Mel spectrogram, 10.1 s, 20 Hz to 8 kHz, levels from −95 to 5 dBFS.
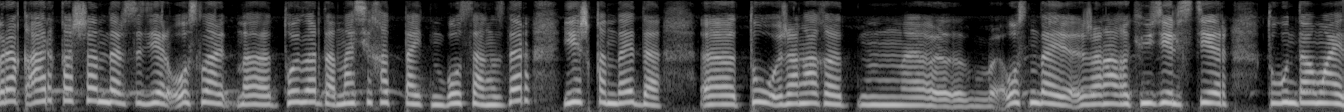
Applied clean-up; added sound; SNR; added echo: neural mask model DeepFilterNet 3.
